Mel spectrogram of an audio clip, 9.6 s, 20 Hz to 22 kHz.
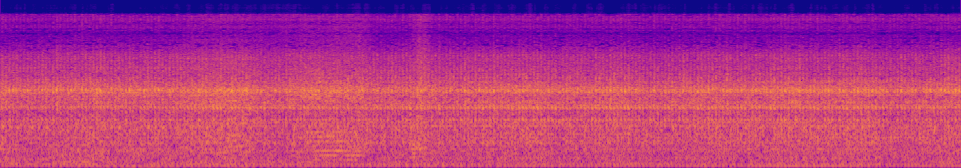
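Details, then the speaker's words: Isuzu Panther 2.5 diesel just overhauled with new main and rod bearings, piston rings and bored liners, first start after the rebuild; steady idle with an even light clatter about 200 a minute and no heavy knocks, healthy. "Kita dengarkan suara mesin Isuzu Panther 25 setelah overhaul ya bro ya."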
